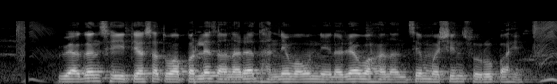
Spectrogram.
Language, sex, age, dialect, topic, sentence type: Marathi, male, 18-24, Standard Marathi, agriculture, statement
